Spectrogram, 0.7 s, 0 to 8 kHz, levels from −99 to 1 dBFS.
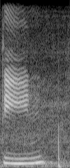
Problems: constant background noise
